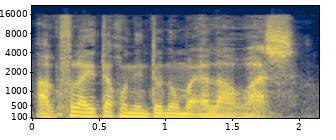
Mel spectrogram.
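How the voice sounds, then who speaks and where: A man playing a devoted, gentle father and dutiful son in a radio drama, speaking earnestly and coaxingly. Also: on the low side, very animated, moderate pace, no echo. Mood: serious, pleading.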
